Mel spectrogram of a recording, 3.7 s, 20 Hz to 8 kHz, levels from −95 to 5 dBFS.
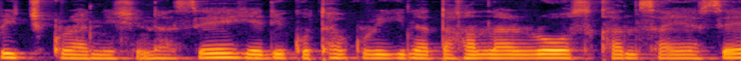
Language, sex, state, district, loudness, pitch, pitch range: Nagamese, female, Nagaland, Dimapur, -17 LUFS, 180 Hz, 175-185 Hz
